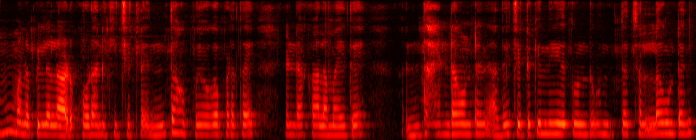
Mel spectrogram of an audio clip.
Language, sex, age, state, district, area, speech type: Telugu, female, 30-45, Telangana, Medchal, urban, spontaneous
